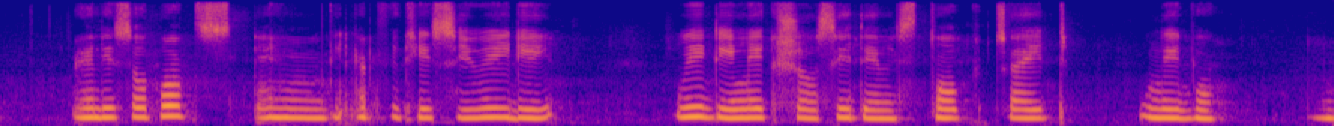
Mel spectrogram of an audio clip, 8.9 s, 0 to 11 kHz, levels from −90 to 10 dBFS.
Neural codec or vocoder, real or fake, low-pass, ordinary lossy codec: codec, 32 kHz, 1.9 kbps, SNAC; fake; 9.9 kHz; none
